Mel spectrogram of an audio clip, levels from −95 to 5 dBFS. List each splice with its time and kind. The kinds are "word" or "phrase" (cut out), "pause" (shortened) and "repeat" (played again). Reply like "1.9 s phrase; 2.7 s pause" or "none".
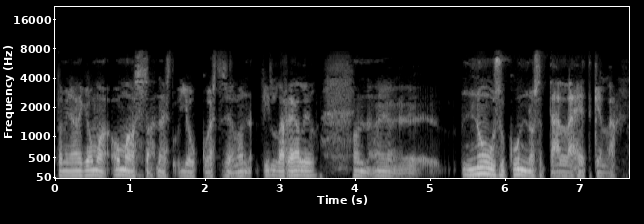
1.6 s word; 4.0 s word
